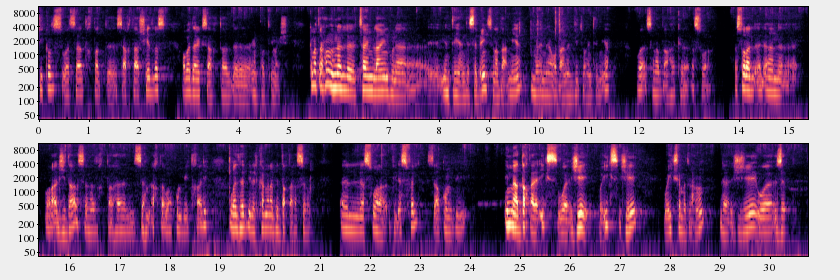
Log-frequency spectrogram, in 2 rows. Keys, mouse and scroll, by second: 1.8 click, 4.2 click, 8.6 click, 10.2 Return, 12.0-12.4 drag, 13.5 click, 13.9 middle click, 15.7 middle click, 17.0 click, 18.2 middle click, 20.3 middle click, 20.7 a, 21.8 click, 22.6 click, 23.9-26.1 drag, 26.9 g, 27.8 x, 29.1 click, 30.6 z.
